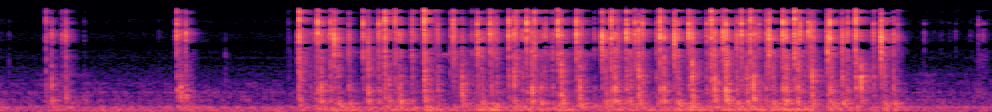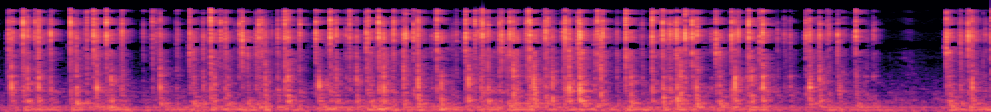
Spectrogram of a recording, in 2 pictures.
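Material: Plastic.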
